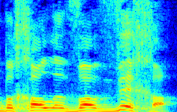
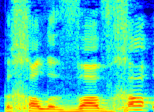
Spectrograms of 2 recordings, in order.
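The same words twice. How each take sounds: First: "levavicha" higher, with an extra vi; levavicha, extra syllable before cha; moving shva. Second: "levavcha" with v straight into cha; levavcha, no vowel before cha; silent shva. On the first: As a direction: sound the vowel in levavicha. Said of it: "It's a moving shva". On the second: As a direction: close the syllable in levavcha. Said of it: "I say". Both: Shown as a demonstration.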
